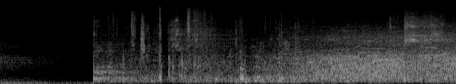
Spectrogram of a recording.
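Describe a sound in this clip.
Tennis rackets strike a ball back and forth.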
